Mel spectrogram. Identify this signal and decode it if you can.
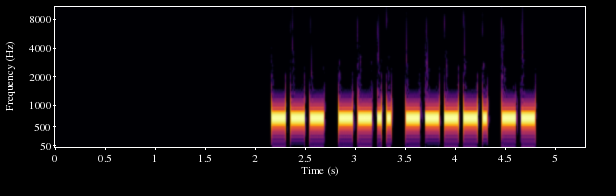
Morse code, heard as a keyed tone, about 25 wpm, 700 Hz. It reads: OZ9M
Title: DXCC-100 Call Signs - 4 Characters - 25wpm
